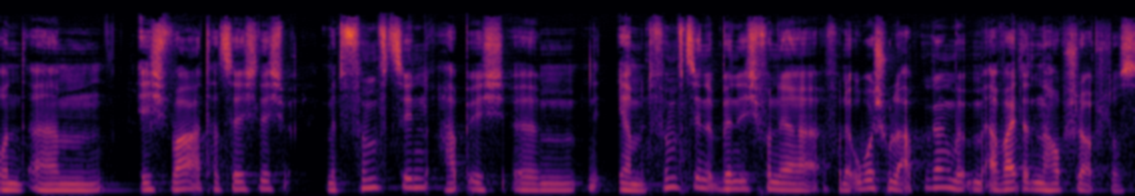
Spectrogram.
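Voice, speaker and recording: His voice is fairly high yet dark and mellow in tone as the man talks. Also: ordinary pitch variation, moderate pace. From Berlin, Germany (Polish roots). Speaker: barber and salon owner. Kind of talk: casual interview.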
